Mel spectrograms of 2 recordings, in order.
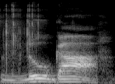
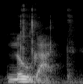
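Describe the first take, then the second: First: The final T sound is silent. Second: The final T sound is pronounced. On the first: This is how it is said in South Africa and the UK. "So the T is silent" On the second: This is how some Americans say it. "they said nougat, like nougat"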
